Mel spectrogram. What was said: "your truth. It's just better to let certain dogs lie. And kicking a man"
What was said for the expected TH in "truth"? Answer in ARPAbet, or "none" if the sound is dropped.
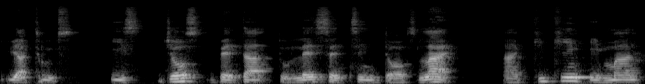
S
